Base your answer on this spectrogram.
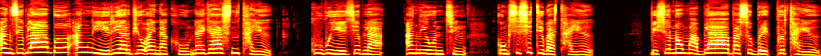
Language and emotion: Bodo, fearful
